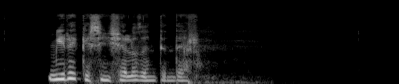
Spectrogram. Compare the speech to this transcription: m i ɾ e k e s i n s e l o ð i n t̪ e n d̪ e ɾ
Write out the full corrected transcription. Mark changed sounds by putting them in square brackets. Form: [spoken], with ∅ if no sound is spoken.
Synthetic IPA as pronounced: m i ɾ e k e s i n [ʃ] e l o ð [e] n t̪ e n d̪ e ɾ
